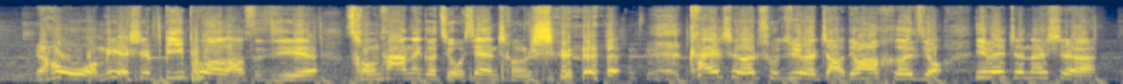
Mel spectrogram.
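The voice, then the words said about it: Put-on Northeastern Chinese accent. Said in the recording (Chinese): “为啥我要用东北话说呢？”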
